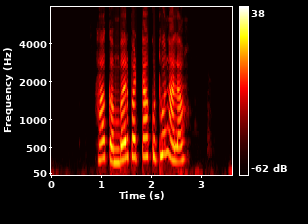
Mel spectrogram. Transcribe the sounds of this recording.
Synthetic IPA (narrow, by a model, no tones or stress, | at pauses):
hakəmbəɾpəɽʈːakuʈʰuːnala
